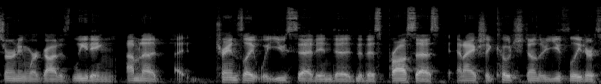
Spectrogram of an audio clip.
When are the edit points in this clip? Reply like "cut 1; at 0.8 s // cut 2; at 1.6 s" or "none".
cut 1; at 1.1 s // cut 2; at 3.6 s // cut 3; at 4.5 s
